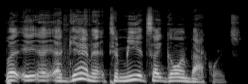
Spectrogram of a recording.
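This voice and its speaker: A middle-aged man with a gravelly, slightly raised voice, talking hot and blunt as a comedian guest on a podcast. He swears freely and presses his point hard. The sound is close and dry, with no room around it. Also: fairly high pitch, expressive, moderate pace, a little mellow, no echo. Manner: blunt, heated, profane. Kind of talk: casual chat. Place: podcast studio.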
